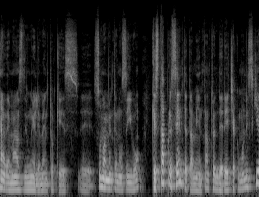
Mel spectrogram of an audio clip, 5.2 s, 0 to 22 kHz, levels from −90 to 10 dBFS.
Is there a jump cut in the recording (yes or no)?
yes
